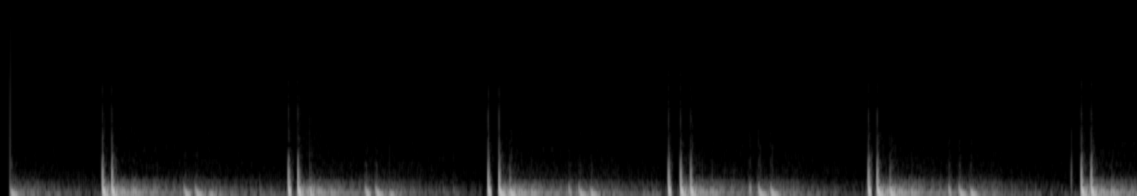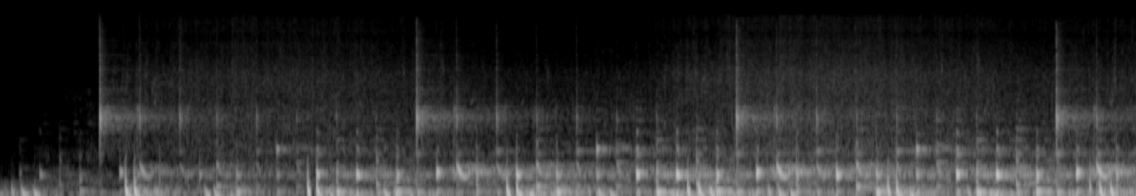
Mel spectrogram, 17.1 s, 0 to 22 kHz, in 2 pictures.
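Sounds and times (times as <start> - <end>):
slow heartbeat: 0.8 - 1.6, 3.7 - 5.9, 6.5 - 7.4, 8.1 - 11.7.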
